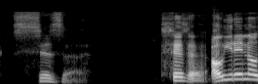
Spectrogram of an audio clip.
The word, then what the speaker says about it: SZA: Babe, that's an artist pronounced like SZA.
